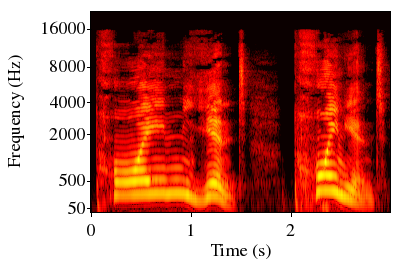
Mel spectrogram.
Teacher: it has two syllables the stress is on that first syllable · you see that G get rid of it and there's a hidden y right after the n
